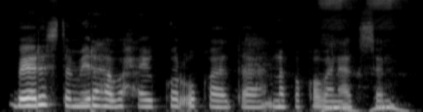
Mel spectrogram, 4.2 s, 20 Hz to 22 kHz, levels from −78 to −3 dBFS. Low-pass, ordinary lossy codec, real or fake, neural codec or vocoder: none; none; real; none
